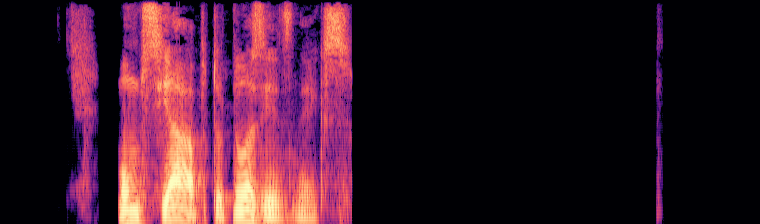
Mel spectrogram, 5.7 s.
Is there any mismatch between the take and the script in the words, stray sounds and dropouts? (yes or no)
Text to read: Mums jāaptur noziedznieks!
no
